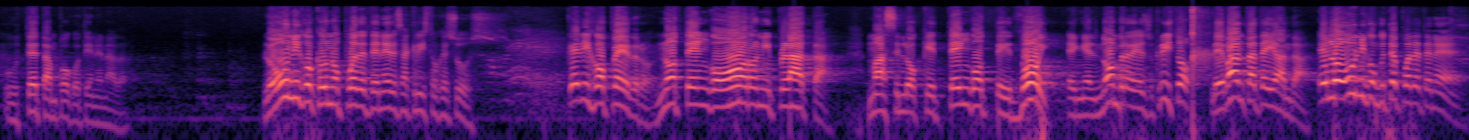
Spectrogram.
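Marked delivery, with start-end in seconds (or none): 2.6-14.6 full-force preaching. Acted. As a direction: thunder it from the pulpit. Predicación a plena fuerza. (predicación a toda voz, alta y lenta)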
